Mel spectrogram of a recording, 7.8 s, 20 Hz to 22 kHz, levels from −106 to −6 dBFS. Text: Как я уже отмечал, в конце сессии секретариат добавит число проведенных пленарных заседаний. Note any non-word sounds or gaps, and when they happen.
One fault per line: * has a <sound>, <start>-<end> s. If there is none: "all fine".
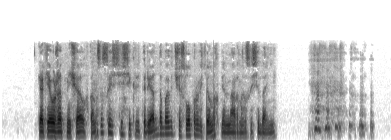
* has a dropout, 4.1-4.1 s
* has a laugh, 6.2-7.5 s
